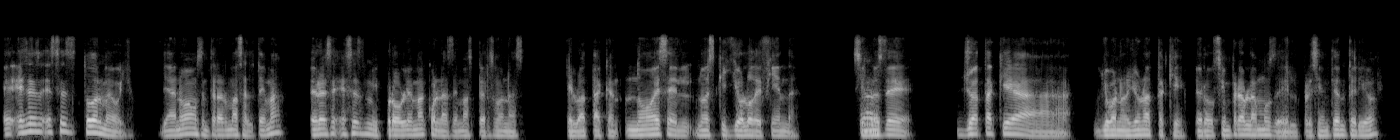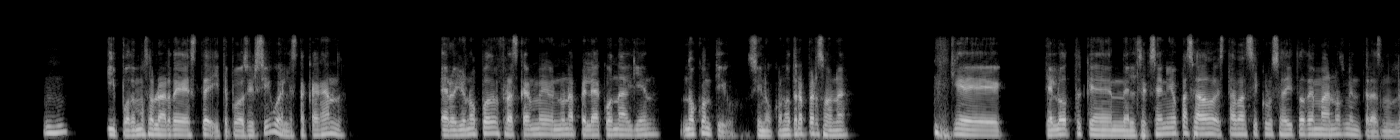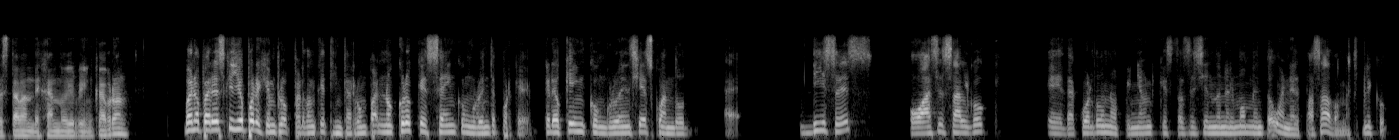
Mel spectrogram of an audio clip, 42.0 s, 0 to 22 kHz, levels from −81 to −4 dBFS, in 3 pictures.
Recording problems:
garbled, watery; badly; nothing above 8 kHz

